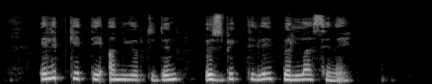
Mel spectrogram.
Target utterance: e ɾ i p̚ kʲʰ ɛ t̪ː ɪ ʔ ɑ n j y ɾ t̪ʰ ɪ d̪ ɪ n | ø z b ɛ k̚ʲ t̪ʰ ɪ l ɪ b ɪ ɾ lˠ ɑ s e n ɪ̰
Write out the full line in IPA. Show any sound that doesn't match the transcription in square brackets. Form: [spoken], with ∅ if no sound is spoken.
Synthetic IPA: e [l] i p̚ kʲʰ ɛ t̪ː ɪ ʔ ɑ n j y ɾ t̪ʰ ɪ d̪ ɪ n | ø z b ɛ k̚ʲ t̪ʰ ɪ l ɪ b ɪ ɾ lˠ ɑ s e n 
